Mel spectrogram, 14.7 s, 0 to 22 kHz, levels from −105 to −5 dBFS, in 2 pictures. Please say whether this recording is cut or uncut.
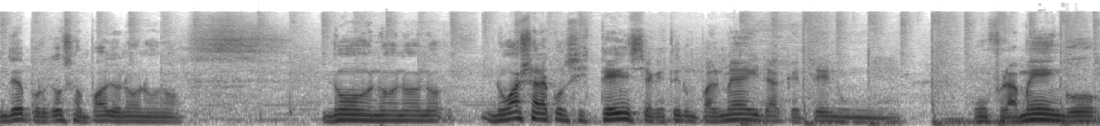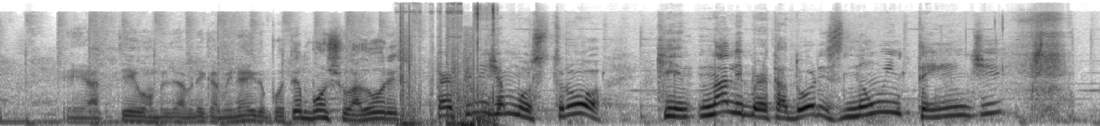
cut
